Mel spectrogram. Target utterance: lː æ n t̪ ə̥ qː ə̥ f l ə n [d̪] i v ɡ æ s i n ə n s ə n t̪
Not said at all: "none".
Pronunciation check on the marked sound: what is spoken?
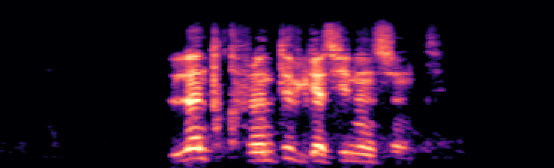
t̪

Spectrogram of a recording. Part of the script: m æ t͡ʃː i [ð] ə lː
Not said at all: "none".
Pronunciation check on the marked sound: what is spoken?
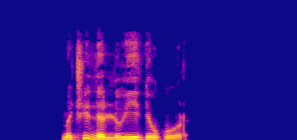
ð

